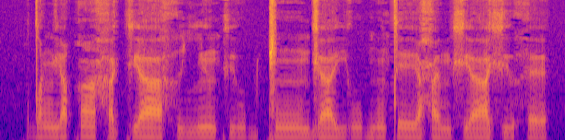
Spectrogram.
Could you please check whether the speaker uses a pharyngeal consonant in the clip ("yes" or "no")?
yes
